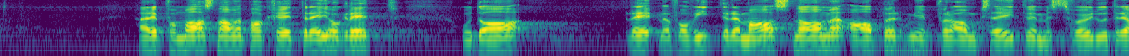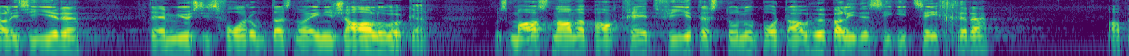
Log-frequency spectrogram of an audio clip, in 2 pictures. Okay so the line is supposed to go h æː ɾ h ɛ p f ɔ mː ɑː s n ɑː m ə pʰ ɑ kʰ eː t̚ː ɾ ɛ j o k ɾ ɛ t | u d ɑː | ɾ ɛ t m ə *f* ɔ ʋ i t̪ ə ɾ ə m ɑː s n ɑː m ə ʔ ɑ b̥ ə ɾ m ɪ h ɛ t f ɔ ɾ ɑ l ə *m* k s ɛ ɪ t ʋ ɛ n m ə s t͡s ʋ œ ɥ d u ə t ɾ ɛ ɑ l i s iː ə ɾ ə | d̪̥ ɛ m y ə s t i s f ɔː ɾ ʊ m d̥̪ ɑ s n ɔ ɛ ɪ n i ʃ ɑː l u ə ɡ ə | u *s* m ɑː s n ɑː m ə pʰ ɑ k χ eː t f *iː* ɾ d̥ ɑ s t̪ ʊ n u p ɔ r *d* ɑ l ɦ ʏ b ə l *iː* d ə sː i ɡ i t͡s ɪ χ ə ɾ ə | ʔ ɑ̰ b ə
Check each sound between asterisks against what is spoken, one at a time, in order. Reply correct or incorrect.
correct, correct, correct, correct, incorrect, incorrect

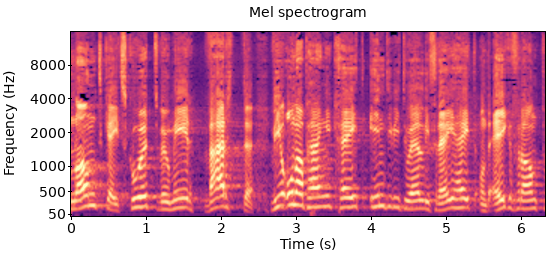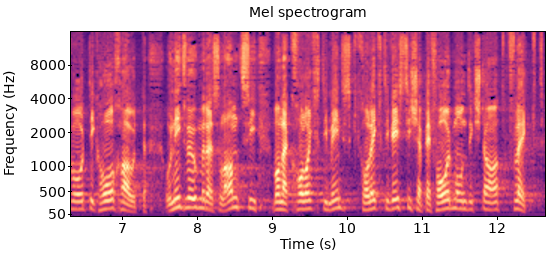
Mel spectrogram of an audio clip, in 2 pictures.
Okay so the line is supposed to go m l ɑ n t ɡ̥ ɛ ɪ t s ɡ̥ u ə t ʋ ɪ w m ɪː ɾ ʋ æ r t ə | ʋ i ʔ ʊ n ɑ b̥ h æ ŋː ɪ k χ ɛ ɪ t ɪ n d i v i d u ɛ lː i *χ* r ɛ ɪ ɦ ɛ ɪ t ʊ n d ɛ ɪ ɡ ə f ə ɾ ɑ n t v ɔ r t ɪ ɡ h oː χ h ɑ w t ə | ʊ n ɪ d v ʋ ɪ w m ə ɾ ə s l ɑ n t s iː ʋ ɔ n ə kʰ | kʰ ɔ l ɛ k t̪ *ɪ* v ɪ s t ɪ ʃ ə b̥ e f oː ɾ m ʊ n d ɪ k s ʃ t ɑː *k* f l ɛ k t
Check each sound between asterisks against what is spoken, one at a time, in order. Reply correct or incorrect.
incorrect, incorrect, incorrect

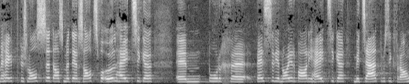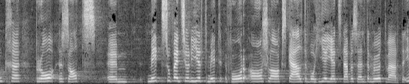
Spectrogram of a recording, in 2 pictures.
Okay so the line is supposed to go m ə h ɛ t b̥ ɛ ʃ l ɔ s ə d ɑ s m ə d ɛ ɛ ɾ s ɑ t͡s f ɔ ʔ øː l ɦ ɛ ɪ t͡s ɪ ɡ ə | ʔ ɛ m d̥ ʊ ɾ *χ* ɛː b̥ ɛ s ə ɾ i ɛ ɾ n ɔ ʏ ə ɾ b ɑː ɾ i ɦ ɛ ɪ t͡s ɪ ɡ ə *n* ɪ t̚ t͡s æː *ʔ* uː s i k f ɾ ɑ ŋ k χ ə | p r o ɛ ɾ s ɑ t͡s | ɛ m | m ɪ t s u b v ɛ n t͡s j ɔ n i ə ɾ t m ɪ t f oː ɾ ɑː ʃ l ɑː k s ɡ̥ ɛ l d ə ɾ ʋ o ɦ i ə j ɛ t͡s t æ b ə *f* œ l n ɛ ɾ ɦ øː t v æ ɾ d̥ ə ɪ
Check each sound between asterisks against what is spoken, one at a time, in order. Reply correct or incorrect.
correct, incorrect, incorrect, incorrect

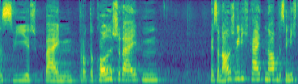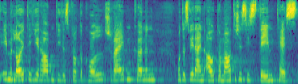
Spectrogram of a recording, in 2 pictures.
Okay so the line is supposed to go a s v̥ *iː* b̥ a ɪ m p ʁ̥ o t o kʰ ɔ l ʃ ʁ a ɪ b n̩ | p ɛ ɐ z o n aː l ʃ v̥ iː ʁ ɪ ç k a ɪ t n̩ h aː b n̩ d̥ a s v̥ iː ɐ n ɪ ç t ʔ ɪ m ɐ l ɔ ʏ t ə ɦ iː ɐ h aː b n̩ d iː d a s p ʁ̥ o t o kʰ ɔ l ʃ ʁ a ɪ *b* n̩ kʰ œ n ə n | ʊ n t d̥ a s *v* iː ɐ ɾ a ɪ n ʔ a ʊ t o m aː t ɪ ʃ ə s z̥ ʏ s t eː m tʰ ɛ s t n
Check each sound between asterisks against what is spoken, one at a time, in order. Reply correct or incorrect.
correct, correct, correct

